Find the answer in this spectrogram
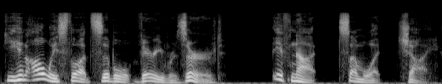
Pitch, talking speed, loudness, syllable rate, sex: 130 Hz, 150 wpm, -17 LUFS, 5.3 syllables/s, male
